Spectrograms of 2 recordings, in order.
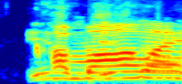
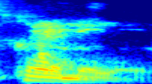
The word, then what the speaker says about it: Kamala: Camala Harris. No, Kamala Harris. Do you realize that Camala Harris is a better pronunciation than Joe Biden had of her name? Her name is Kamala.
